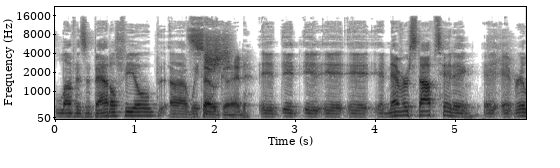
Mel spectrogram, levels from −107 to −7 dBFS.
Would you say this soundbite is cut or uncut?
uncut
